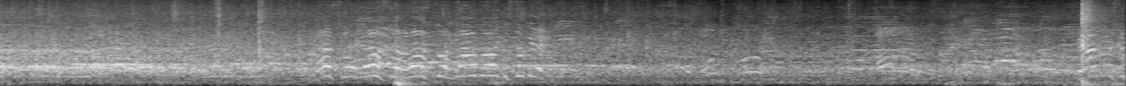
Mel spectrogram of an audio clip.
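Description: A crowd cheers and roars in a large hall.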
